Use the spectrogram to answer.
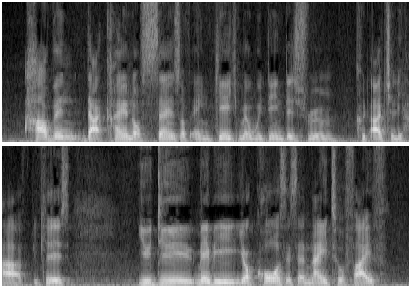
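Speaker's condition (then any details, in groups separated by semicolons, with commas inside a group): No condition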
